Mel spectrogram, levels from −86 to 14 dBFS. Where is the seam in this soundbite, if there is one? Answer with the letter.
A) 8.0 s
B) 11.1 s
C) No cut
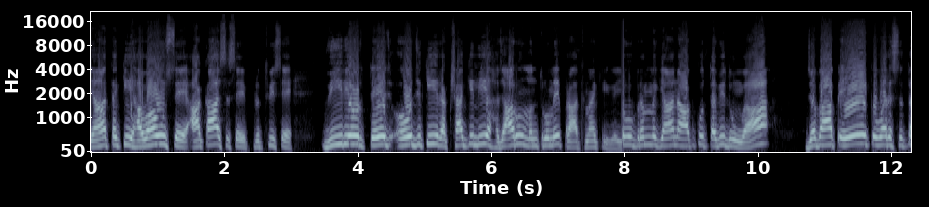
A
